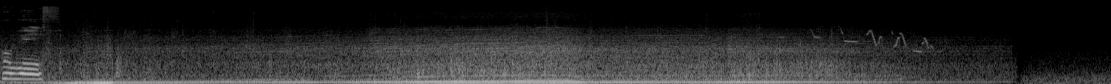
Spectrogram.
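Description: A truck engine rumbles steadily and then drives off.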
